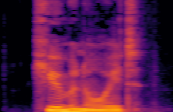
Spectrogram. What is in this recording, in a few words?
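"humanoid", English, British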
